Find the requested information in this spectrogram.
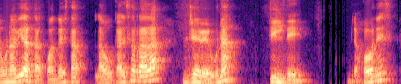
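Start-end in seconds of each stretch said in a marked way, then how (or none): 2.7-4.7 slow emphasis. Shown as a demonstration. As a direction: stretch "lleve una tilde" out, slow and weighted. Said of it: "teacher stresses the condition". (despacio y marcado)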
